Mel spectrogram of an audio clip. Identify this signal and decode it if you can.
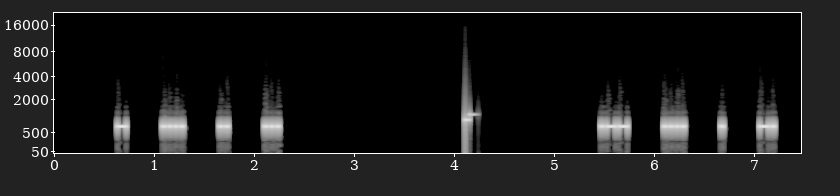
Morse code, heard as a keyed tone, about 40 wpm, spaced as for 19 wpm, 700 Hz. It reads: THIS WHEN
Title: 4x Character Spacing - Top 100 Words - 40wpm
